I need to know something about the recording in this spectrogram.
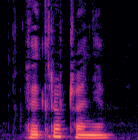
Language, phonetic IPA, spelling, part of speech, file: Polish, [ˌvɨkrɔˈt͡ʃɛ̃ɲɛ], wykroczenie, noun, LL-Q809 (pol)-wykroczenie.wav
